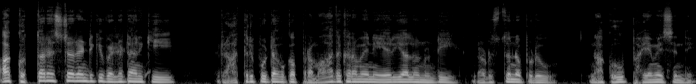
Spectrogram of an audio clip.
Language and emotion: Telugu, fearful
